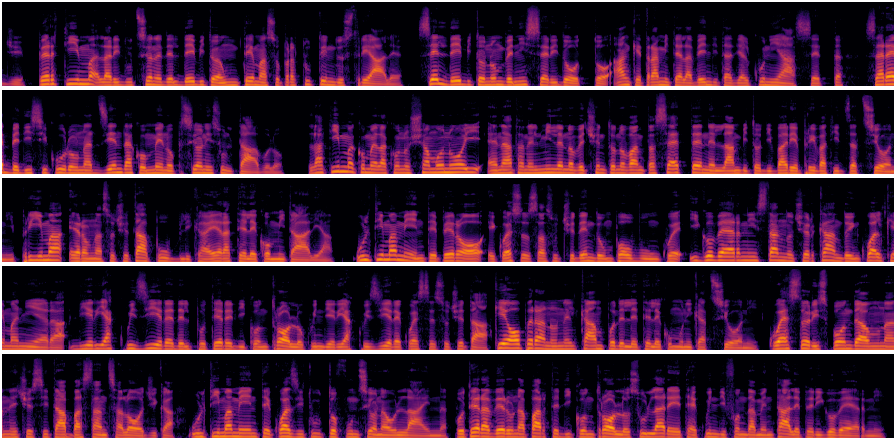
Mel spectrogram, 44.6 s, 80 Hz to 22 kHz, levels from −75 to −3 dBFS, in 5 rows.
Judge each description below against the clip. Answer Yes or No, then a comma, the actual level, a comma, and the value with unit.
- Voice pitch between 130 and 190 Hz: Yes, medium, 140 Hz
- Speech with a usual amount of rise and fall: Yes, average, 3.8 semitones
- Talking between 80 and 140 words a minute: No, average, 150 wpm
